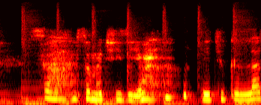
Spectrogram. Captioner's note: laughs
